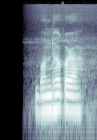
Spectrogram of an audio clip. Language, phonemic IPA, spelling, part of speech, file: Assamese, /bɔn.dʱɔ kɔ.ɹɑ/, বন্ধ কৰা, verb, As-বন্ধ কৰা.ogg
- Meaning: 1. cause to turn off, switch off 2. cause to close 3. cause to stop, end (following an infinitive verb) 4. cause to shut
